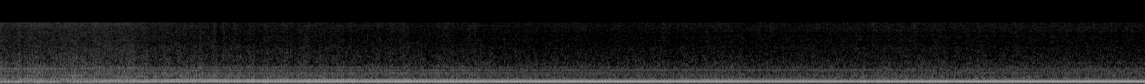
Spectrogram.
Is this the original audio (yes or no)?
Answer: yes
